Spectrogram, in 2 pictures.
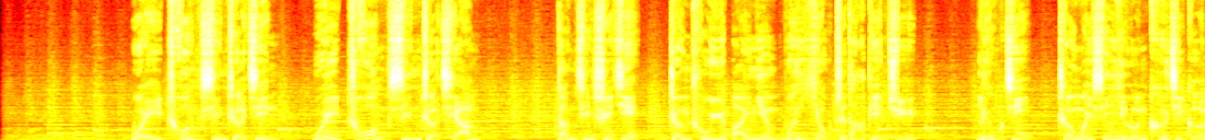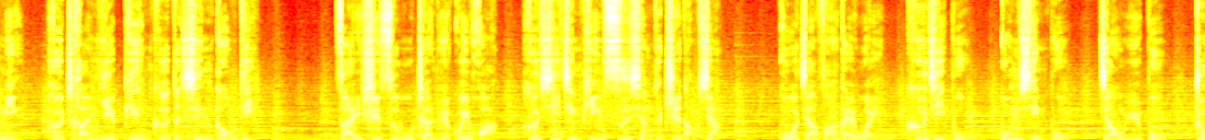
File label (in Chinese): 男 宣传片 中国6G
